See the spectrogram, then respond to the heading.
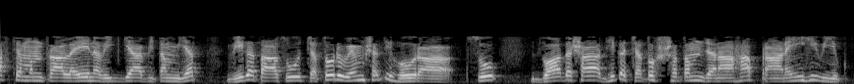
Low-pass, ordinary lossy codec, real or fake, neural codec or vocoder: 3.6 kHz; none; real; none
